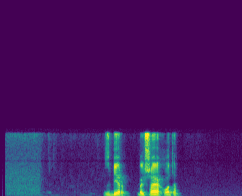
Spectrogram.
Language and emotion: Russian, neutral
